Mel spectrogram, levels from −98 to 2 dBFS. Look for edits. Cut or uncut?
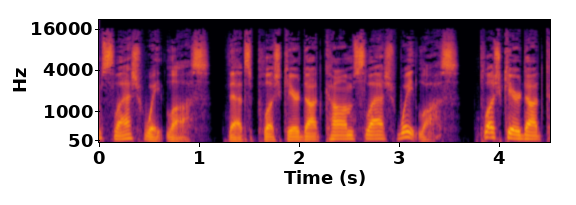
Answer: uncut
